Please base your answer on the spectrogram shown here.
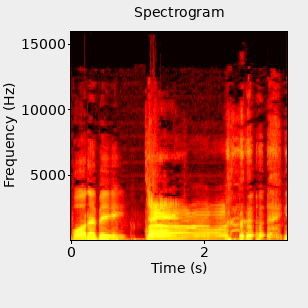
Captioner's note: mimicks guitar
